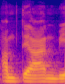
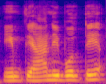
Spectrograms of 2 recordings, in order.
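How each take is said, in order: First: इम्तिहान with an initial 'uh'; short 'a' at the start of इम्तिहान; 'a' variant. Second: इम्तिहान with an initial 'ih'; 'i' variant. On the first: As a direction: begin इम्तिहान on 'a', as amtihan. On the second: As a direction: begin इम्तिहान on 'i', as imtihan. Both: Shown as a demonstration. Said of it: "थोड़ा सा आ और ई का फ़र्क आता है".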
